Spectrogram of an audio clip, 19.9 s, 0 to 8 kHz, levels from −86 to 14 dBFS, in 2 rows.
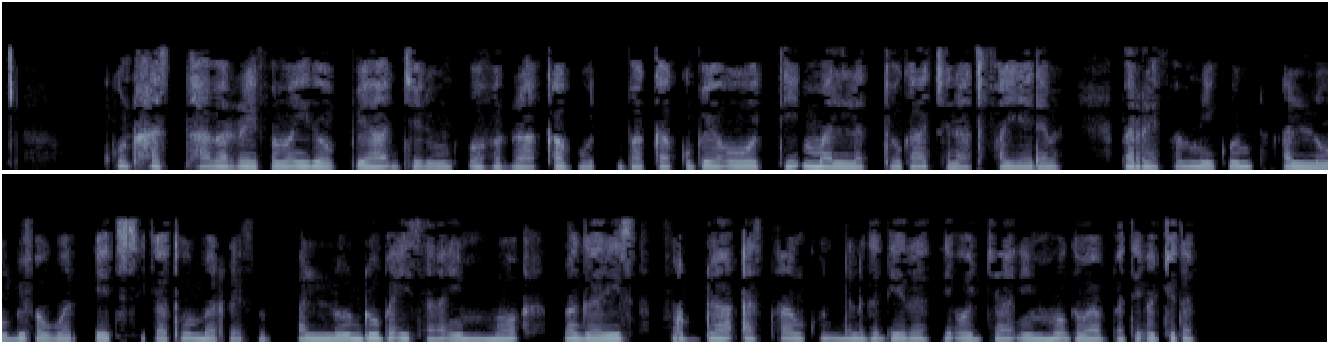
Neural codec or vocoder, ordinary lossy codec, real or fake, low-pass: none; MP3, 24 kbps; real; 7.2 kHz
